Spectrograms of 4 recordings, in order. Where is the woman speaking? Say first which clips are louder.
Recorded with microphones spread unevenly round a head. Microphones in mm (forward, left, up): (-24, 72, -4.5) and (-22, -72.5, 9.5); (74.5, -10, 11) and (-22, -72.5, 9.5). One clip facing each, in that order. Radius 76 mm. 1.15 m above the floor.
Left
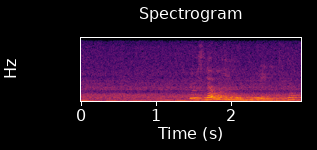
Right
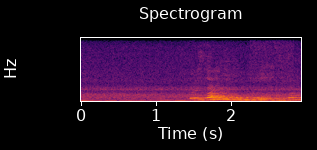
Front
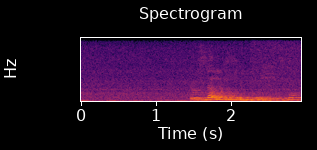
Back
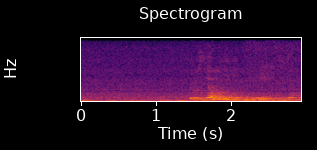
Left 2 dB, back 2 dB; 165° left, 5.5 m.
